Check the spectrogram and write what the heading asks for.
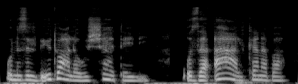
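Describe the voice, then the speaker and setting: Brisk Egyptian woman storyteller. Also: medium pitch, no echo. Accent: Egyptian Arabic. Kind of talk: romance story narration.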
